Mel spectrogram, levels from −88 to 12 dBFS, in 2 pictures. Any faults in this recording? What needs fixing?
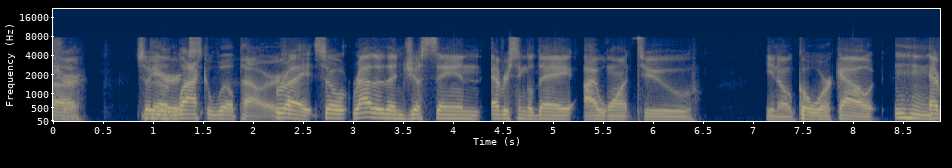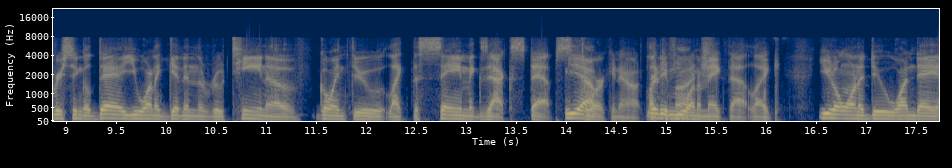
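Bit errors on an ADPCM link occur in three bursts of roughly 0.23 s each: 5.76–5.99 s after "every single day I", 7.39–7.61 s after "you know", and 15.98–16.21 s after "want to make that". Each burst sounds like pops and rough crackle with brief level jumps. Flipped bits corrupt the decoder's step size and predictor, so each error rings on for a few milliseconds instead of staying a single click. The density fits an error rate of a few tenths of a percent. The G.722 wideband coding on this link retains its normal 7 kHz bandwidth. To prevent these errors, improve the radio or transmission margin and add error protection, or use error concealment on the ADPCM link.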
